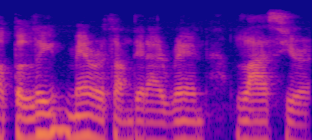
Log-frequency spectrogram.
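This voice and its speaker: A man with a Chinese accent speaks at a fairly slow pace. His pitch is fairly low, with ordinary variation. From Taiwan. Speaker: professor. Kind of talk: course welcome message. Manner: halting, many fillers.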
